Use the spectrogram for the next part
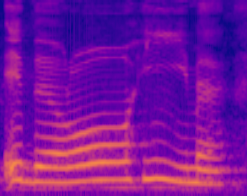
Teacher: اكسر الهمزه كويس وحرف الباء هنا اقلقله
